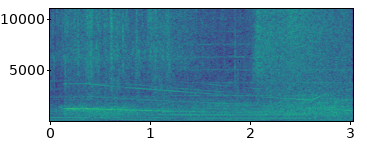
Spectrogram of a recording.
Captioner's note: siren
